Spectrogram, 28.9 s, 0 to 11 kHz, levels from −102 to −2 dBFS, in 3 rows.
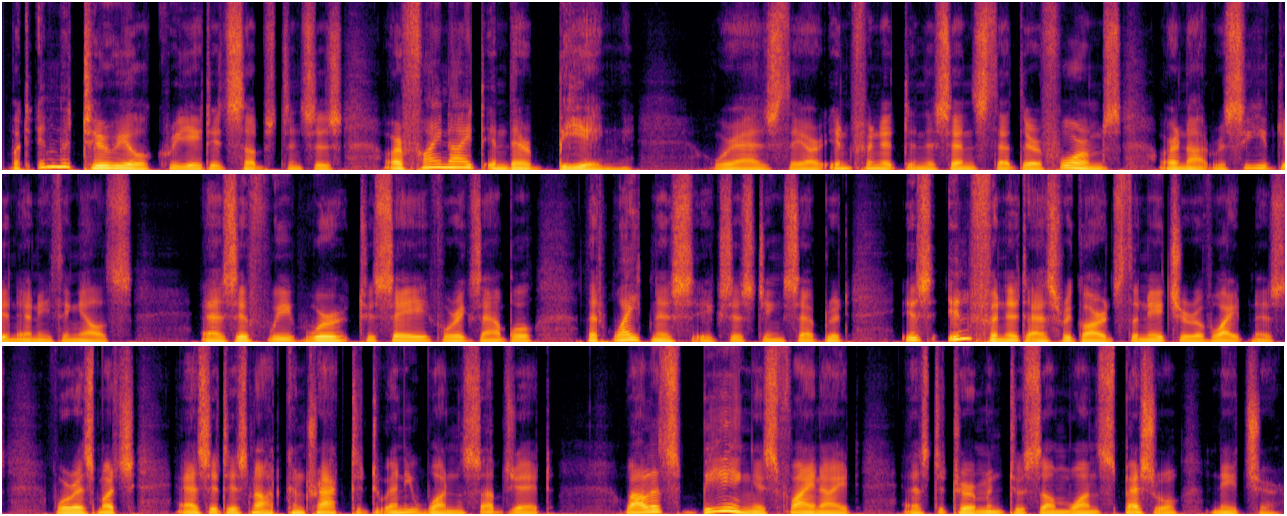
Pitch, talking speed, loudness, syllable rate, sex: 125 Hz, 140 wpm, -20 LUFS, 5.1 syllables/s, male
